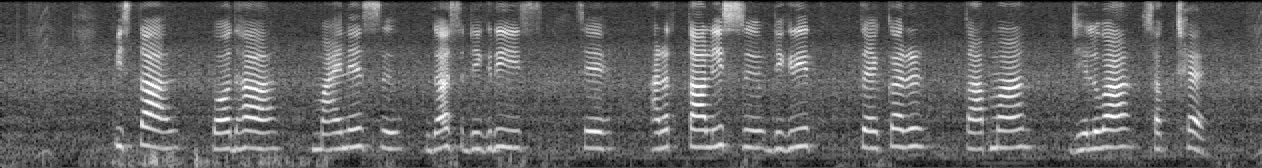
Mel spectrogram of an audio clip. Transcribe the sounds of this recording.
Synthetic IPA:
pɪst̪aːlpɔːd̪ʱa | maɪnes | d̪əsɖɪɡɾis | se | əɾət̪ːaːlisɖɪɡɾi | t̪ɛkəɾ | t̪aːpmaːn | d͡ʒʱelʋasəkt͡ʃʰɛ

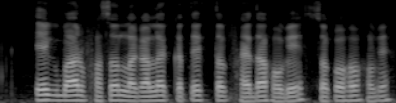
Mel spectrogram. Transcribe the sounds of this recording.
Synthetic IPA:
ekbaɾpʰəsəlːəɡalekət̪ek̚t̪ɔkpʰajd̪aɦobesɔkɔɦɔɦobe

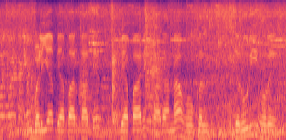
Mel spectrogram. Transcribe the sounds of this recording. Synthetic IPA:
bəɽɪjaːbjaːpaːɾkʰaːt̪ɪɾ | bjaːpaːɾɪkʋaːd̪aːnaːɦoːkəlzəɾuːɾiːɦoːʋeː

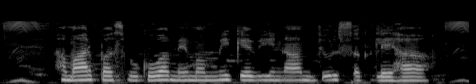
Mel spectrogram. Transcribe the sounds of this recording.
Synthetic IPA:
həmaːɾpaːsbʊkoʋamẽməmːikebʱinaːmd͡ʒʊɾsəkleɦaː

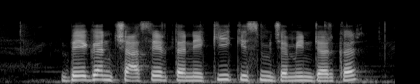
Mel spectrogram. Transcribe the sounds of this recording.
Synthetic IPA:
beːɡənt͡ʃaːsɪɾt̪ɐnekikɪsmd͡ʒɐmiːnɖɐɾkəɾ

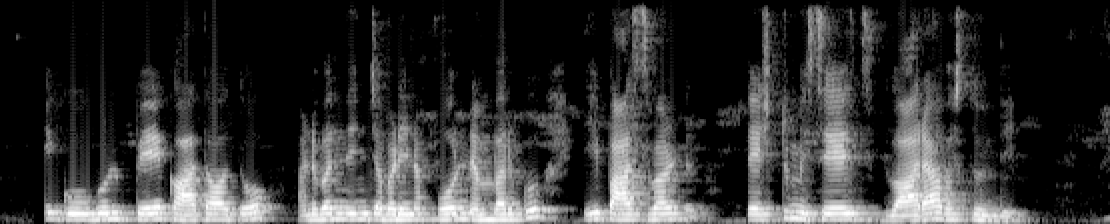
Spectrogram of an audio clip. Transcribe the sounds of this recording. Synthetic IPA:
ɡuːɡɐlpe̞ːkaːt̪aːt̪oːɐnubɐnd̪ʱiɲt͡ʃɐbɐɽinɐpʰoːnːɐmbɐɾkuiːpaːsʋɐɾɖ | ʈe̞sʈmise̞ːd͡ʒd̪ʋaːɾaːʋɐst̪und̪i

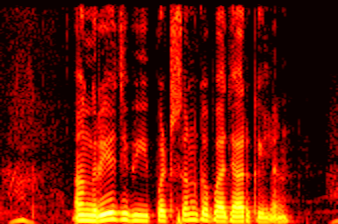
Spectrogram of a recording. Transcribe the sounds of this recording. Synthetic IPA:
ɐ̃ŋɡɾeːd͡ʒbʱipɐʈʰsənkabaːd͡ʒaːɾkələ̰n

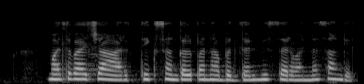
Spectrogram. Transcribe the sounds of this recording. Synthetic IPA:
mət̪ʋat͡ɕjaːɾt̪ʰiksəŋkəlpənabəd̪ːəlmiːsəɾʋanːasãŋɡit̪

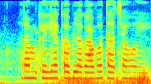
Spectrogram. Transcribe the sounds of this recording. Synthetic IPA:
ɾɐmkelijekɐblɐɡaːʋət̪ətːʃʰaɦoiː

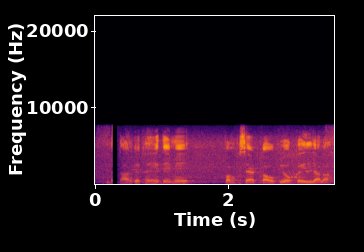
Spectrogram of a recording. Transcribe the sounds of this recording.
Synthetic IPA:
d̪ʱd̪ʱaːnkekʰəɦet̪emẽ | pə̃mpsɛːʈkaʊpjoːɡ̚kɐɪld͡ʒaːlaː

